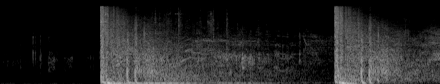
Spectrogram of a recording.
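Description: A rifle shot cracks loudly with a booming echo.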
